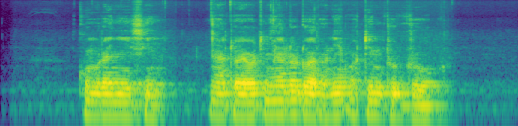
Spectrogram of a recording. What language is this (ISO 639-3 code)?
luo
